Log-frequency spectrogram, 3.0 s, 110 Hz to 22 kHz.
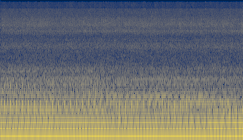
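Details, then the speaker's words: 6.2L supercharged HEMI V8 Hellcat, after parts were swapped out to cut drone: deep loud steady idle, strong low rumble, even firing, no knocks or misses; running normally, quieter once valves open. "It's still loud, don't get me wrong, but at least it's not like super droney in the car, whatever those little valves do."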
